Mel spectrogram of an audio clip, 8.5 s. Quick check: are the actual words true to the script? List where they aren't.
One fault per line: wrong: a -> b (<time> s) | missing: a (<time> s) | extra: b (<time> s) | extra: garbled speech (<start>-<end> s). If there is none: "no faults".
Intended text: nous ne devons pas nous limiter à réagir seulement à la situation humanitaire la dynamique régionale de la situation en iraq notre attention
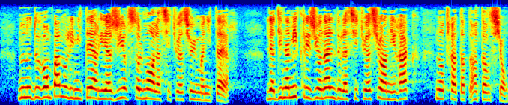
no faults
